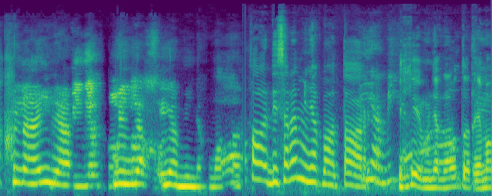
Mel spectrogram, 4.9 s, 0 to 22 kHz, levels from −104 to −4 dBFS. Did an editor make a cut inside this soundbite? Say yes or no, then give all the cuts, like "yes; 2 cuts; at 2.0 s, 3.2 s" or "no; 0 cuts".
no; 0 cuts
